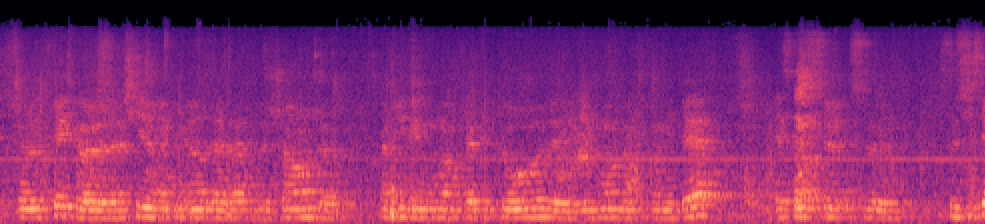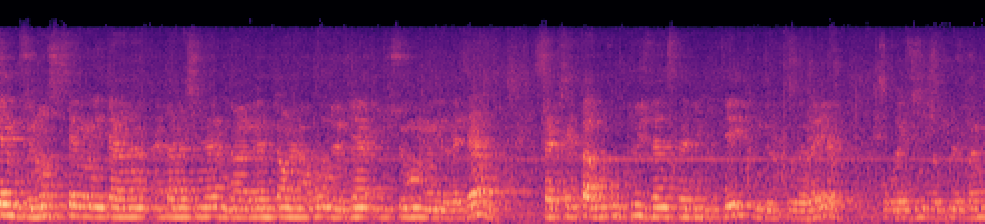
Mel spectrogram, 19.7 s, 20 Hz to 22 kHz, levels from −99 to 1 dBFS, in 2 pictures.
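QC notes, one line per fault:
Nothing here catches the ear; it's all fine to listen to.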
